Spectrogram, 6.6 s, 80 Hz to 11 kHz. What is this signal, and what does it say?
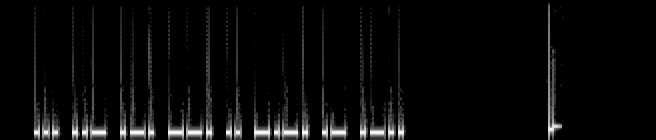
Morse code, heard as a keyed tone, about 25 wpm, 700 Hz. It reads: SURGICAL
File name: Eight Letter Words - 25wpm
